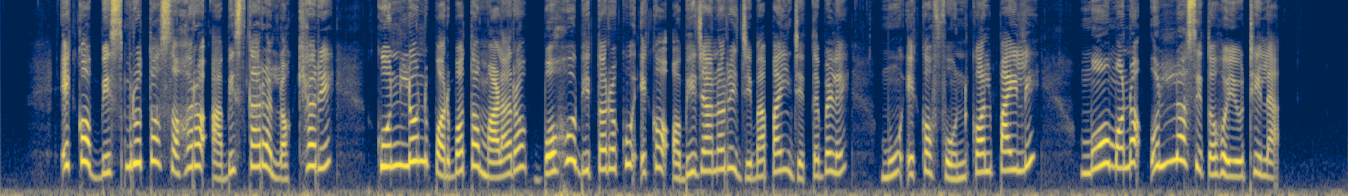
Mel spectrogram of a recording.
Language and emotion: Odia, happy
